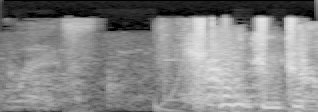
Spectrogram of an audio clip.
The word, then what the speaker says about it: Ralph: Yep, Rafe Fine's first name is spelled like Ralph, but pronounced Rafe.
